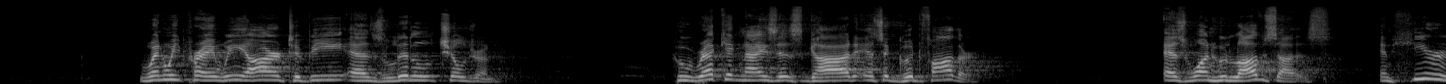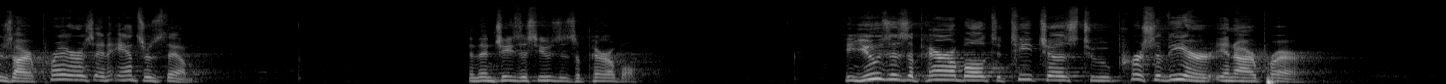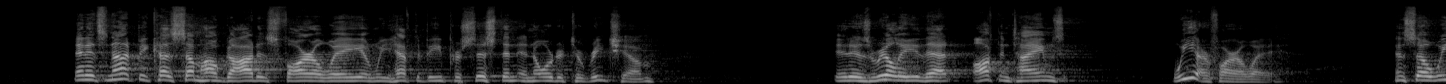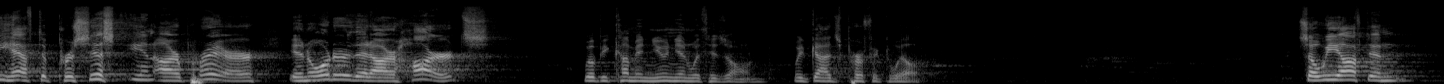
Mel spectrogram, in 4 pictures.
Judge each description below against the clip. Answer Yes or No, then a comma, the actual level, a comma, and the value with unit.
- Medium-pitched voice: Yes, medium, 175 Hz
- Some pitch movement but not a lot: Yes, average, 4.1 semitones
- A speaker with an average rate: No, slow, 110 wpm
